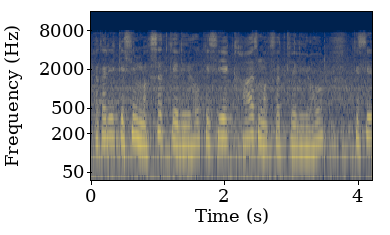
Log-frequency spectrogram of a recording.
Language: Urdu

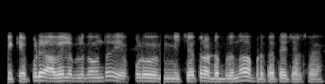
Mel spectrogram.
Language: Telugu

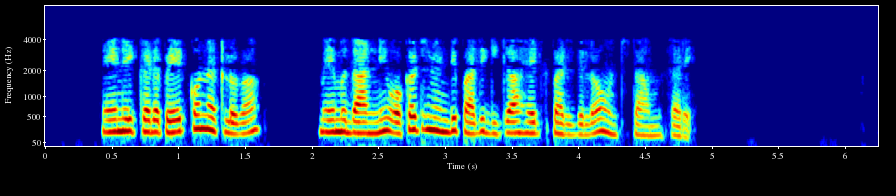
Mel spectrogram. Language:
Telugu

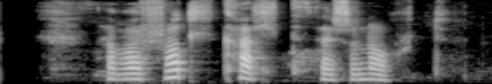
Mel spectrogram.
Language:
Icelandic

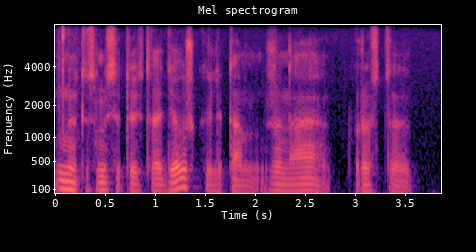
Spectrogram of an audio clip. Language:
Russian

